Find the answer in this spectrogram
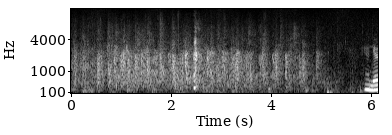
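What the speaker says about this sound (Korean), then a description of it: "우리 박수로 한번 격려해 주시기 바랍니다." A congregation in a Seoul church worship service applauds, a soft, dense crackle of many hands heard from a distance, fading toward the end as a voice begins.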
